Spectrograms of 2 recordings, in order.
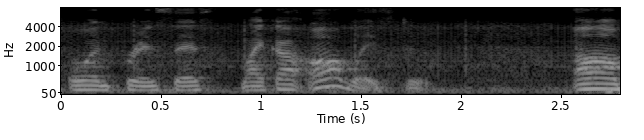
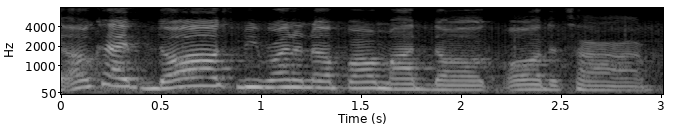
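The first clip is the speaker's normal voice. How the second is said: usual speaking voice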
